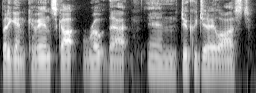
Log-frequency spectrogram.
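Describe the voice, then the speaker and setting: A man's voice: mid-range voice, level tone, unhurried, darkish tone, dry recording. A man giving a casual solo review as a podcast host, rambling, thinking aloud and correcting himself as he goes.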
